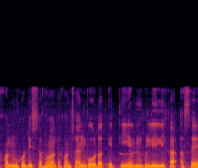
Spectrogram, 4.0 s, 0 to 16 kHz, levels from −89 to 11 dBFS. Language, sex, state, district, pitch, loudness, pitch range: Assamese, male, Assam, Sonitpur, 125 Hz, -17 LUFS, 120-125 Hz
